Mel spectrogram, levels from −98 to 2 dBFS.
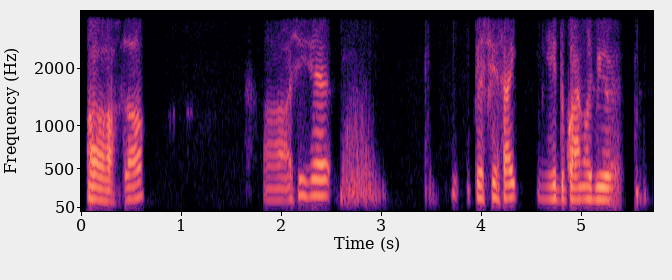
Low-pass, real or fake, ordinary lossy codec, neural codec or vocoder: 3.6 kHz; real; none; none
